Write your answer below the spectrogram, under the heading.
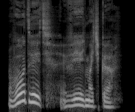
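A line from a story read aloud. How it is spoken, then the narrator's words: Softly spoken. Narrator (Russian): произнес мягко Роман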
